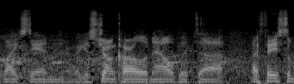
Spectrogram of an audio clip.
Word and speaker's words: Giancarlo: They said people mispronounced his first name all the time. They called him Giancarlo. It's Giancarlo. And so he just went with Mike.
